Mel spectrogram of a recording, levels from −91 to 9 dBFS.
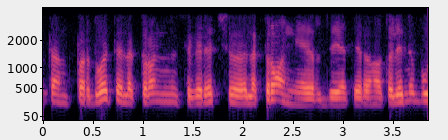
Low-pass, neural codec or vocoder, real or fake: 3.6 kHz; none; real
